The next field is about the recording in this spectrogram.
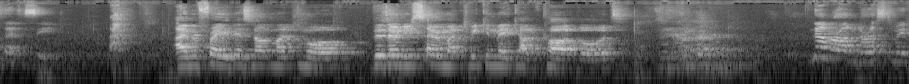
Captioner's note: audience laughs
